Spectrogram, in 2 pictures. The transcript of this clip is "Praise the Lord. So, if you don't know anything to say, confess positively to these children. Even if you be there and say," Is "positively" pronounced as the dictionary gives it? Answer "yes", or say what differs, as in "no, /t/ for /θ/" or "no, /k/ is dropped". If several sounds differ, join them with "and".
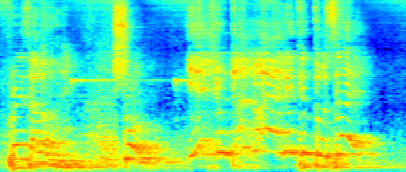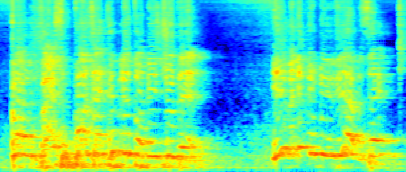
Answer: yes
